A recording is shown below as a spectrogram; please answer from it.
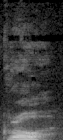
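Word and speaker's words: འགྲོ་བ: dependent arising, it's going, very literal, droa, which really in Tibetan is groa, or groa. Going. Groa, or droa, pronounced droa nowadays, or groa.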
